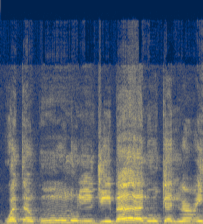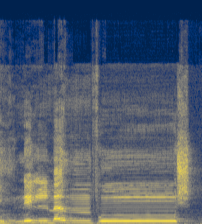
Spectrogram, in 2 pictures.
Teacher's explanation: My mam should be the same length as my jibal. Alif is also 2 harakah, same length.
